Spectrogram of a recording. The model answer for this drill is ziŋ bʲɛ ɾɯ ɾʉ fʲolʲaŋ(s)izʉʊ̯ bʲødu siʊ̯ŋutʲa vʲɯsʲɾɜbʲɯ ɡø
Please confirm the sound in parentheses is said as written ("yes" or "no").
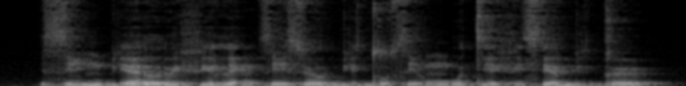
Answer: yes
